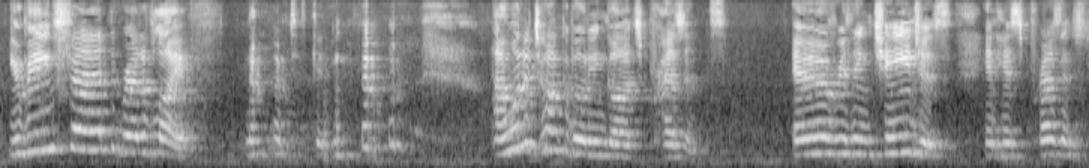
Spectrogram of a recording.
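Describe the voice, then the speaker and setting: In a hall that echoes, with a faint rumble beneath, a middle-aged woman delivers a sermon built on her own testimony. Her manner is earnest and conversational, broken by frequent laughter and near-whispers when she wants to stress a point.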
